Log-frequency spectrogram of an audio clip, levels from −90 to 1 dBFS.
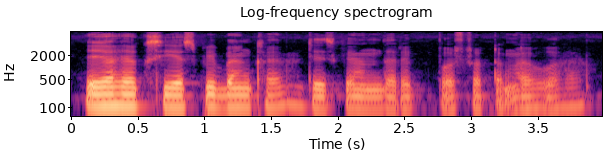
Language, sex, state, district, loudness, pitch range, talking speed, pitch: Hindi, male, Jharkhand, Garhwa, -19 LUFS, 95-110 Hz, 180 wpm, 105 Hz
